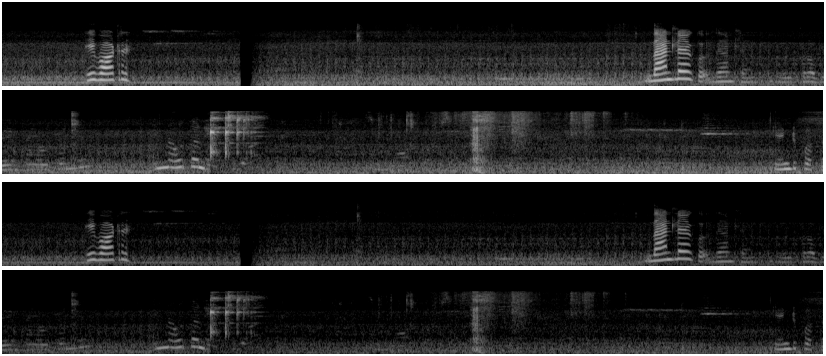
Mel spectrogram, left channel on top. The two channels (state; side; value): quieter; right; 8.2 dB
